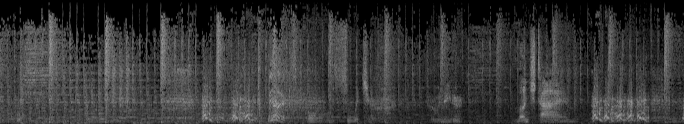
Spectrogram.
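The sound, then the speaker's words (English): A dog barks repeatedly in energetic bursts, with yips and whimpering mixed in, over a busy, loud background where people are talking and shouting. “Get it! Nice dog.”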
